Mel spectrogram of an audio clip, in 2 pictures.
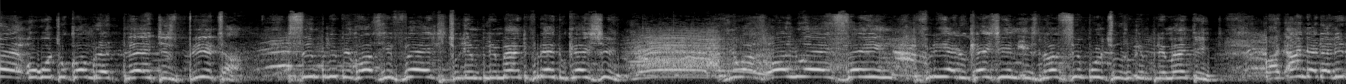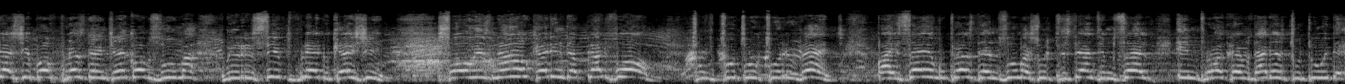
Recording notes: SAfm. Addressed a group of his supporters outside the Durban High Court where they came out in their numbers after holding a night vigil at Albert Park in Durban.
